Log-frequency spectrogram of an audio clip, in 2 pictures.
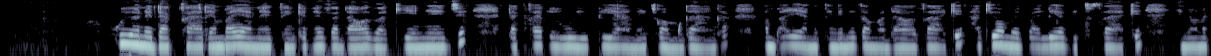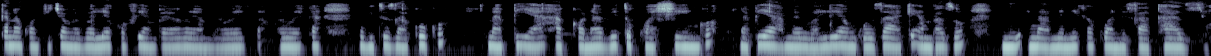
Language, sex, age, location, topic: Swahili, female, 25-35, Nakuru, health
